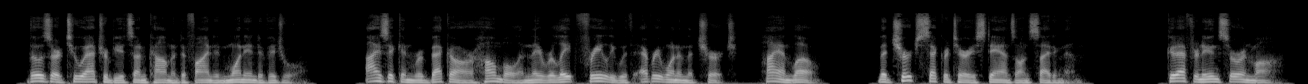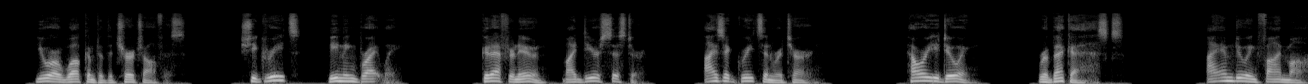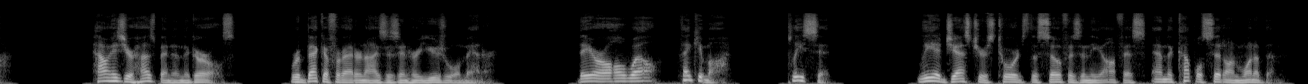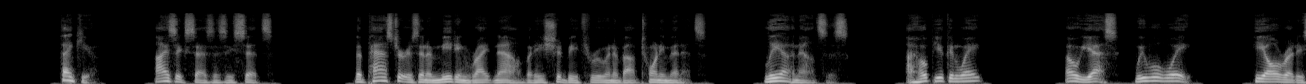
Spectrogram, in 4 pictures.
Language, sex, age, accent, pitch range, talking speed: English, male, 50-69, American, 80-120 Hz, 165 wpm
